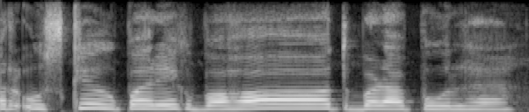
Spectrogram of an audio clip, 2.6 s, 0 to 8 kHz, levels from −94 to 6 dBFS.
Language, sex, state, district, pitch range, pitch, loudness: Hindi, female, Jharkhand, Garhwa, 250-295 Hz, 280 Hz, -13 LUFS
